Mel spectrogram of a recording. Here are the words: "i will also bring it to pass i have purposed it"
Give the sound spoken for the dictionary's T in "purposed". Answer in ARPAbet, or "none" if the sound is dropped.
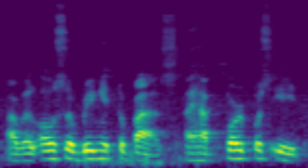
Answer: none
